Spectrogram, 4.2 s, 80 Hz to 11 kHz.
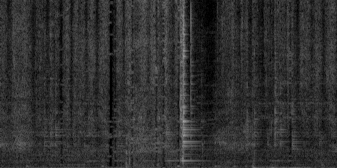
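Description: Scrubbing at a seized Yamaha FZR1000 engine casing, a steady close rasping rub with scraping strokes and a brief sharp clink partway through, no voices.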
